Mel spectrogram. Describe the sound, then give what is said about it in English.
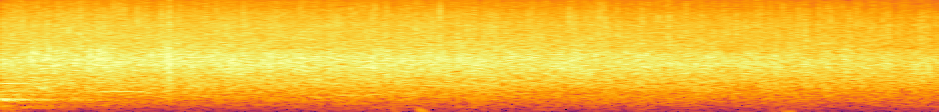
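A church audience breaks into sustained, steady applause for Jesus, a dense wash of clapping at an even level for several seconds without a voice rising above it. “let's give Jesus a big hand”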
